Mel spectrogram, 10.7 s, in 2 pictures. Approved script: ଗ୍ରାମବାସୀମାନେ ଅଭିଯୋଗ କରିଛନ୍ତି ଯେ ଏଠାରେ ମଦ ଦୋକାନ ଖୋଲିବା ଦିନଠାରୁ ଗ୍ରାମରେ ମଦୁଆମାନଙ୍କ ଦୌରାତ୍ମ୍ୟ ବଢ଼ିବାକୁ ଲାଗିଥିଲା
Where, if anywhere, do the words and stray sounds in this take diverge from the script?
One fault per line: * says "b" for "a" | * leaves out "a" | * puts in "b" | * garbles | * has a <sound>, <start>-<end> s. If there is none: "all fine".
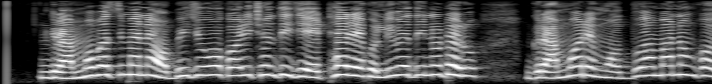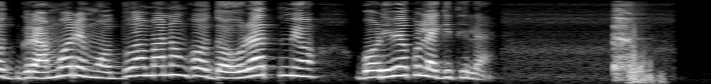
* says "ଖୋଲିବା ଦିନଠାରୁ ଗ୍ରାମରେ ମଦୁଆମାନଙ୍କ" for "ମଦ ଦୋକାନ ଖୋଲିବା ଦିନଠାରୁ"
* has a cough, 9.9-10.4 s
